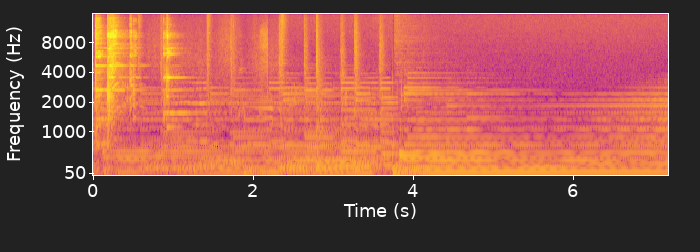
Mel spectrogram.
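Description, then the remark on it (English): Several bright glass clinks ring out in quick succession, like glasses tapped together for a toast, over a steady sustained musical tone that carries on after the clinking stops. “Let's get out of this with a toast.”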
